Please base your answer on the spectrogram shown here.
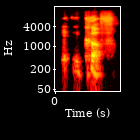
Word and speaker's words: qof: I see you smiling how did the Ashkenazi's pronounce it cuff cuff and the same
